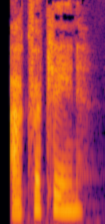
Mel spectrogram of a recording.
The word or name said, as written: akvaplane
